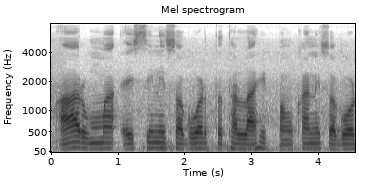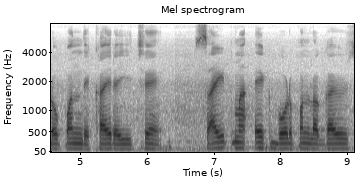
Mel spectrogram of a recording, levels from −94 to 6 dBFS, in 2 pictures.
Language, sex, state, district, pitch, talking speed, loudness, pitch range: Gujarati, male, Gujarat, Valsad, 115 Hz, 140 wpm, -17 LUFS, 110-120 Hz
